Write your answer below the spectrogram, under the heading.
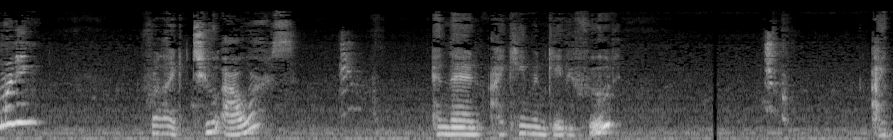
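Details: Chatty house cat producing a tumble of short, bending meows and trills in quick succession, mixed with other voices and a constant low background hum.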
